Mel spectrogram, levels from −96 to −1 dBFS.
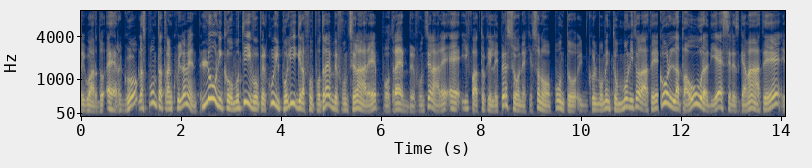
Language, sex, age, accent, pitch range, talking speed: Italian, male, 30-49, native, 115-170 Hz, 150 wpm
